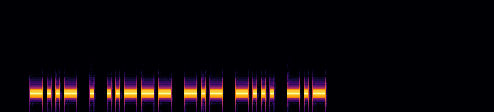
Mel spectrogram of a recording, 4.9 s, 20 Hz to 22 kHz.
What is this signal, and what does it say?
Morse code, heard as a keyed tone, about 28 wpm, 700 Hz. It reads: XE2KBK
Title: DXCC-100 Call Signs - 6 Characters - 28wpm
